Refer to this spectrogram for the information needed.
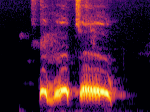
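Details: Lure song of a gacor spotted dove in ngalas style: a soft husky two-note coo, the first note undulating, the second drawn out and sliding down, in a quiet background.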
